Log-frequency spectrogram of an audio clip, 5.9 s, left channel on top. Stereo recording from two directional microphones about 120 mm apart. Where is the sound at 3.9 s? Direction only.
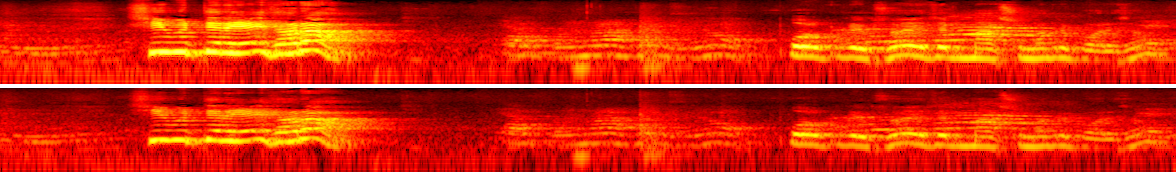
5° left (ahead or behind).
